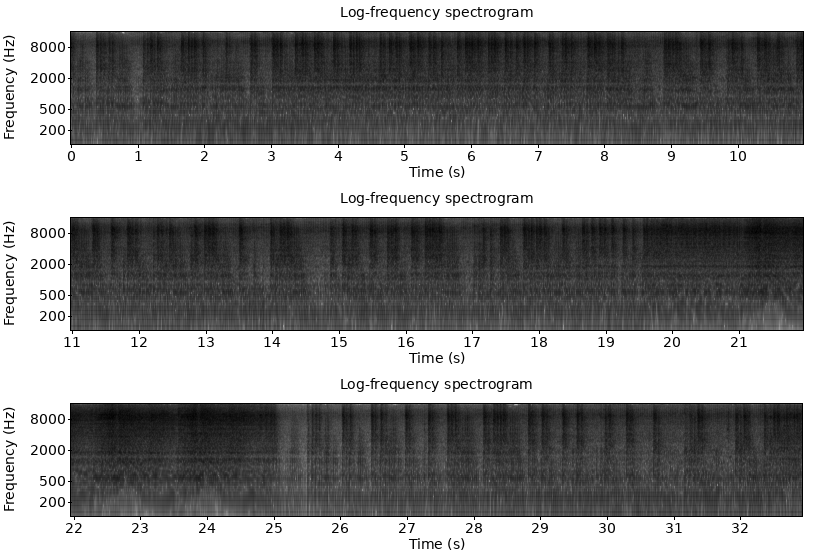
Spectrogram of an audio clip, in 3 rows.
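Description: A 200cc drag-racing motorcycle engine runs loudly and steadily. A little after two-thirds of the way through it is revved three times in quick succession, the pitch rising and falling with each rev.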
